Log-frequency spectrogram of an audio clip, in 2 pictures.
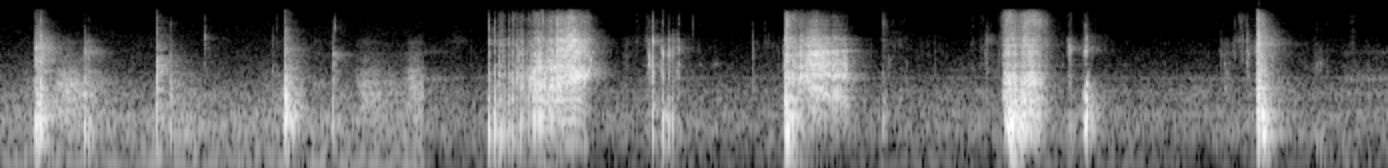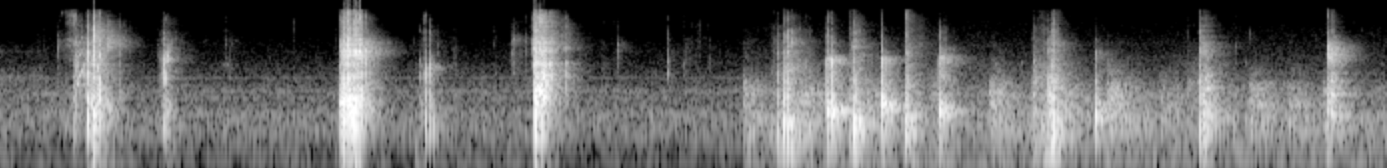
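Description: Slime pressed into the small plastic fart pot of a Horrible Science Slippery Slime kit, squeezing out air in short squelchy fart noises. The noises come about one every second or two, then in a quicker flurry near the end.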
